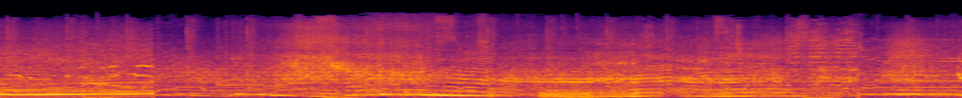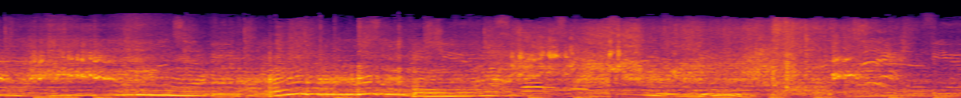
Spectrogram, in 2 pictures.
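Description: Competition cars driven hard through a hairpin one after another, engines revving up and dropping back again and again with gear changes and lifts, with tyres squealing and skidding.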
